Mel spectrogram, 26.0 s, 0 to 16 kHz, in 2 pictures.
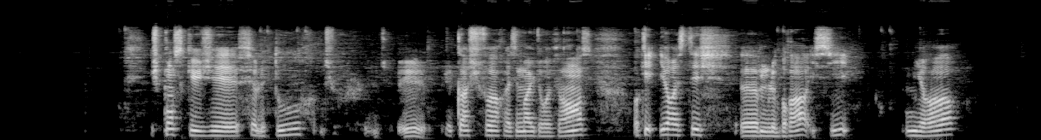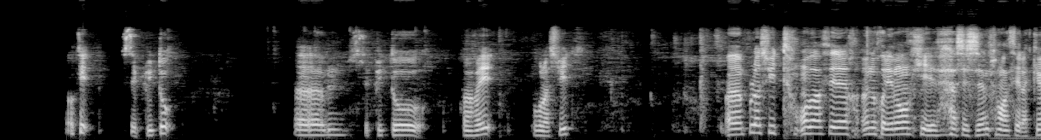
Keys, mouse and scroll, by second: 1.5 right click, 3.2 click, 3.7 click, 5.2 scroll up 1, 5.3-7.5 middle drag, 7.5-7.9 scroll up 1, 7.9 right click, 9.7-12.1 drag, 12.1 a, 12.4 scroll down 2, 12.7-15.7 middle drag, 16.3 click, 16.8 click, 17.4 click, 18.2 click, 19.2 KP_1, 20.3 scroll up 1.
